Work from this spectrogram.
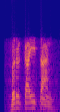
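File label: "berkaitan", Indonesian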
